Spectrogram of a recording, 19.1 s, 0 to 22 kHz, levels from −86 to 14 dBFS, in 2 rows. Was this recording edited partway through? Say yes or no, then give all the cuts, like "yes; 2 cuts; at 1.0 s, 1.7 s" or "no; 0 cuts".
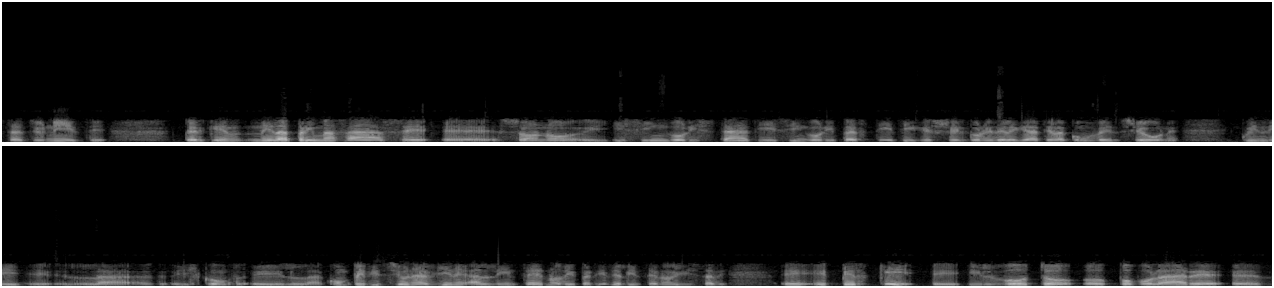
yes; 1 cut; at 15.3 s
